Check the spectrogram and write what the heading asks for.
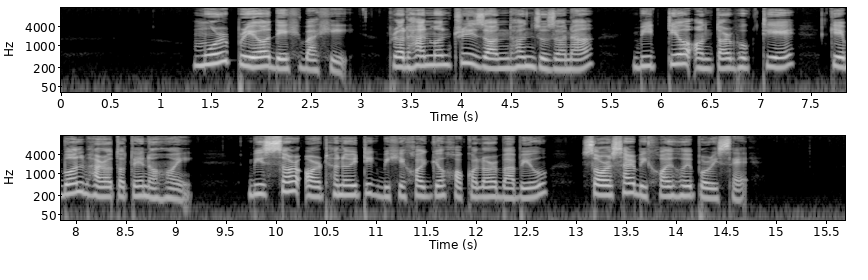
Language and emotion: Assamese, neutral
